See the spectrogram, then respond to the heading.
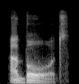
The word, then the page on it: abort: British English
